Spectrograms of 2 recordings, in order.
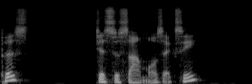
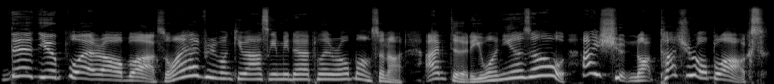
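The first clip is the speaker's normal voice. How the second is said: much higher, exasperated anime-style streamer voice; high VTuber voice; 5 dB louder than usual. Acted. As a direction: VTuber scoffing at Roblox requests.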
